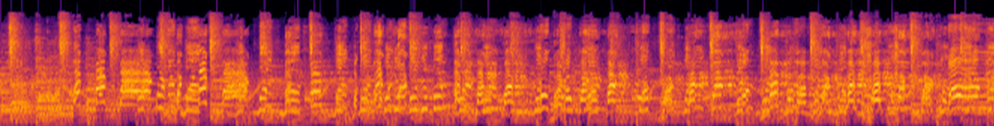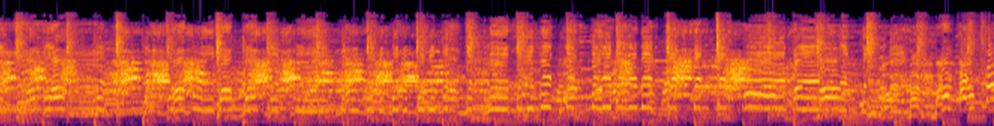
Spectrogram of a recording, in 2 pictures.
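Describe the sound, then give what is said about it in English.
Loud, busy music plays throughout while people doing chicken karaoke cluck and squawk along, imitating chickens in a rowdy, continuous stream over the track. “We do chicken karaoke to this one.”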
